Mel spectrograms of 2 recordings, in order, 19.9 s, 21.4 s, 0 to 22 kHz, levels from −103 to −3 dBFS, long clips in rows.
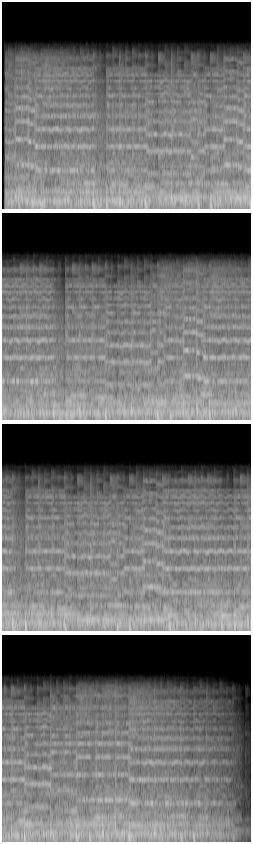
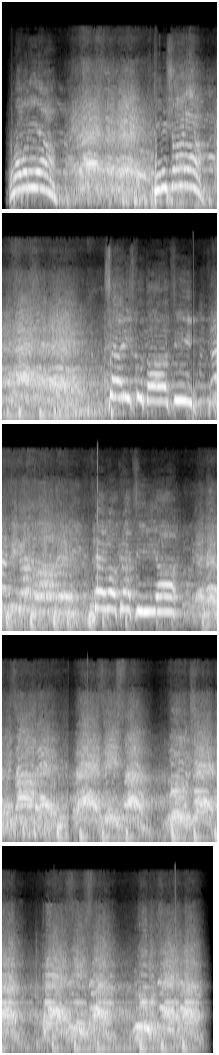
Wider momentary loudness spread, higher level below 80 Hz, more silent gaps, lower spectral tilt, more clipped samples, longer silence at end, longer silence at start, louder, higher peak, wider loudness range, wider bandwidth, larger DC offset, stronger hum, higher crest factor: second, 3 LU vs 11 LU; about the same, -42 dBFS vs -38 dBFS; neither; second, -4 dB/octave vs -7 dB/octave; neither; second, 0 s vs 0.2 s; second, 0 s vs 0.15 s; second, -30 LUFS vs -15 LUFS; second, -16 dBFS vs -4 dBFS; about the same, 1 LU vs 3 LU; second, 11 kHz vs 12.5 kHz; first, 0.2% vs under 0.1%; neither; about the same, 16 dB vs 12 dB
